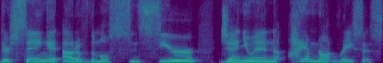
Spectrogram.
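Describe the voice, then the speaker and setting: Speaking very slowly, a man with a Western Canadian accent uses lively intonation. His pitch is fairly high. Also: quiet background. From Canada, Vancouver. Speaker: pastor. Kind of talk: casual chat.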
